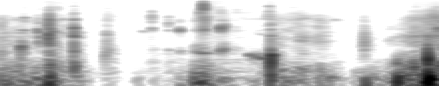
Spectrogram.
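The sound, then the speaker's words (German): Someone chews and bites into a chili sausage, giving quiet, crunchy mouth sounds in a few short bursts separated by brief pauses. “Jetzt esse ich mal hier so ein Würstchen. So, Neutralisierungswürstchen.”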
